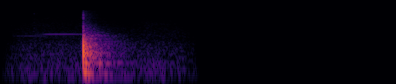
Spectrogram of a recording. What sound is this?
sonido movimiento ficha de ajedrez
